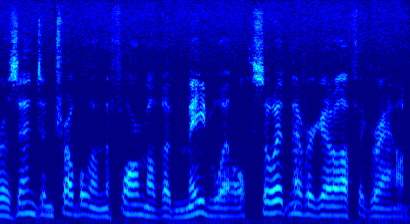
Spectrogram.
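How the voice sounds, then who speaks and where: Fairly high for a man, his voice also sounds somewhat breathy. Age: 70s. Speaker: model airplane hobbyist. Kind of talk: scripted narration.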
